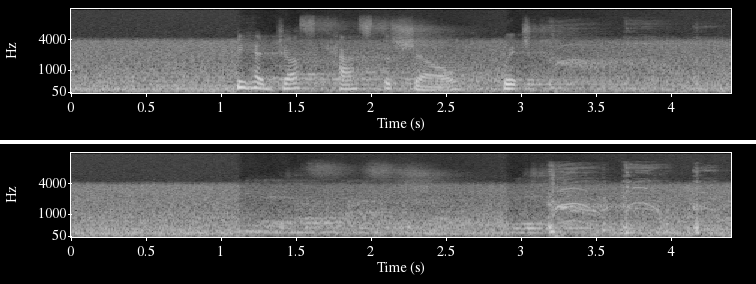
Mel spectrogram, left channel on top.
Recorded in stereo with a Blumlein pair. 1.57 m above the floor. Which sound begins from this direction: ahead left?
A woman speaking, at 1.1 s.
